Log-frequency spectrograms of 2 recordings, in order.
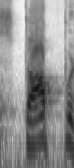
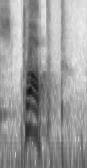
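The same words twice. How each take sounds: First: The ending is an extra syllable. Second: The word ends with a t, one syllable. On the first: The speaker calls it wrong. "You don't say stopped" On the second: The speaker calls it right. "you have to say stopped. T. It should end with t. So it is the one syllable"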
